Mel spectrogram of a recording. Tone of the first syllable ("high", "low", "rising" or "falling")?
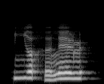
high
